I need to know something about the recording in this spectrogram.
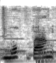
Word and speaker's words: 먹방: is a two-syllable word the first syllable is mock the second syllable is pronounce it with me the word mukbang is a korean noun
